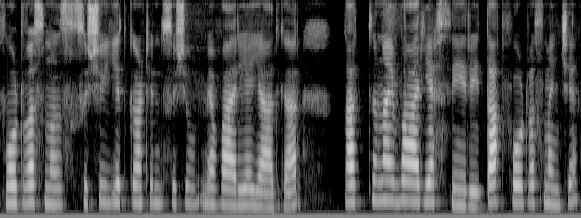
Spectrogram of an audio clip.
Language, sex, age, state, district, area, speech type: Kashmiri, female, 18-30, Jammu and Kashmir, Anantnag, urban, spontaneous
